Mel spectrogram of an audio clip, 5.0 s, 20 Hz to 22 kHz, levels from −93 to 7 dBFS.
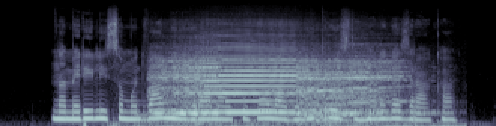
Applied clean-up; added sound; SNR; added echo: none; Bowed string instrument; -3 dB; none.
